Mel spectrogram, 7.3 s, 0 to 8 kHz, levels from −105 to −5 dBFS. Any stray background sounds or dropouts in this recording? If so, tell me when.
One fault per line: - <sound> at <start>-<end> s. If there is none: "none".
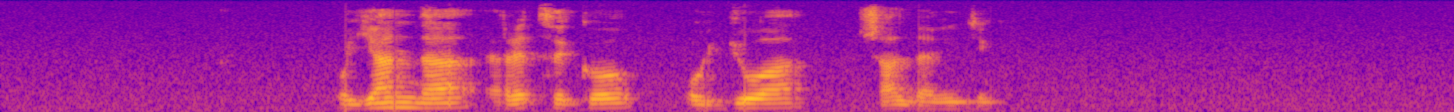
none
